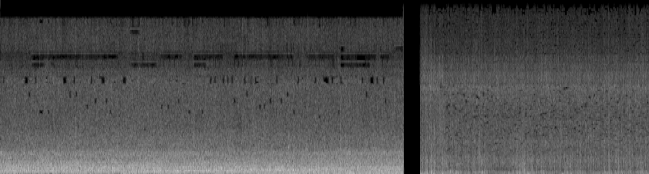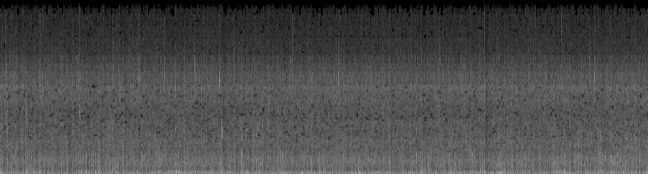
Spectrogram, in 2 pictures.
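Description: Heavy rain and rushing floodwater, a steady rushing noise. About eight seconds in it breaks off for a moment and comes back quieter.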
